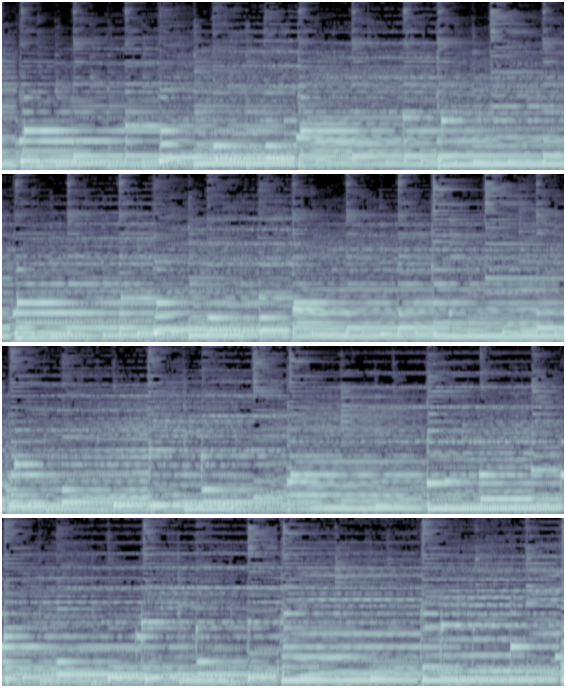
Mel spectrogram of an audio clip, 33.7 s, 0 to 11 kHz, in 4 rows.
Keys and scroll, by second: 1.5 ctrl+alt+space, 2.0 ctrl+z, 2.2-2.6 space.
